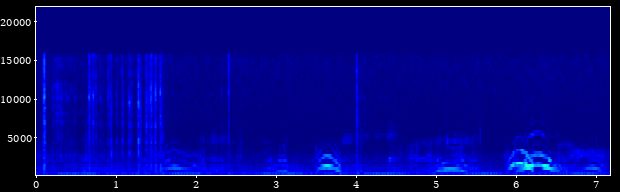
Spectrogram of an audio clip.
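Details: While young cat Aimee gives birth to five kittens of different colours, thin arched mews grow more frequent, clustering and overlapping near the end, over a low rumbling hum and a few sharp taps.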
